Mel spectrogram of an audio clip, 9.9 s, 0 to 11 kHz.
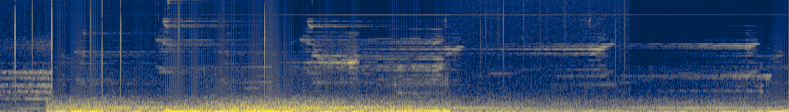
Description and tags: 2-bar loop created with Audiomulch
2-bar, ambient, click, electronic, hiss, industrial, pad, processed, sound-design, sustained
